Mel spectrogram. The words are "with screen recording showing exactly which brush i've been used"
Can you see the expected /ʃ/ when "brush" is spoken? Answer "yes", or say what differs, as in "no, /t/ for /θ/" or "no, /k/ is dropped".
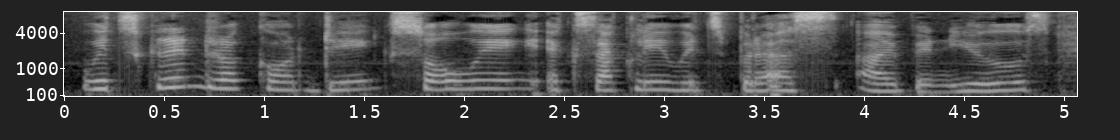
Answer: no, /s/ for /ʃ/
